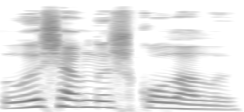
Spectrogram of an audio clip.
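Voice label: "лӧсявны школалы", Komi, female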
